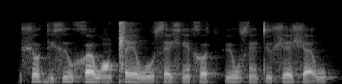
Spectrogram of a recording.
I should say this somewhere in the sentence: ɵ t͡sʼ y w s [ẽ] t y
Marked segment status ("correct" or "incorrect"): correct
